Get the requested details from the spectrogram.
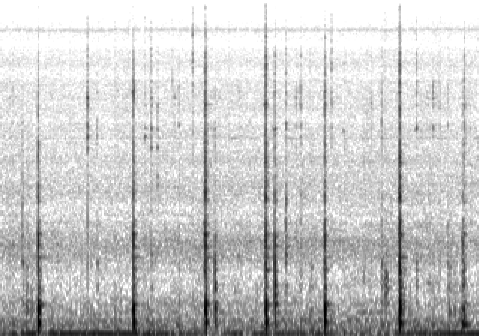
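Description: A ratchet wrench clicks on a bolt.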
